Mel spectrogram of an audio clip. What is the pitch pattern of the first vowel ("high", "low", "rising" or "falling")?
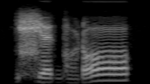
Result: low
